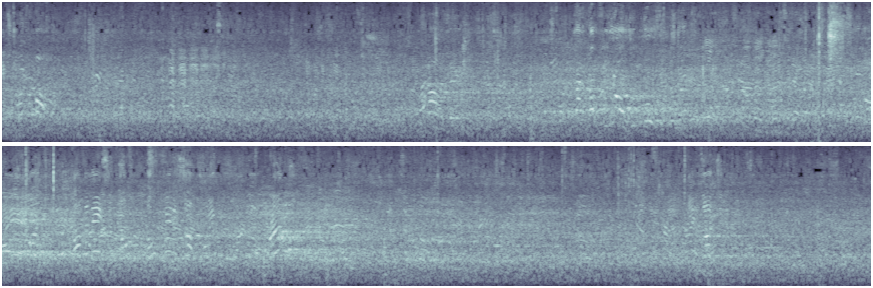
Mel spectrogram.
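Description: A crowd murmurs and shouts throughout, heard in a large echoing hall.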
